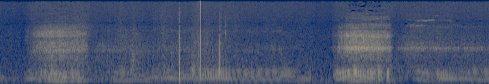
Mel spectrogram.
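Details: Sleeping Hungarian Vizsla puppy: two breathy, raspy snores a few seconds apart, with soft whistly breathing and small clicks between them; snoring.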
